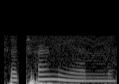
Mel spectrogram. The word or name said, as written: saturnian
